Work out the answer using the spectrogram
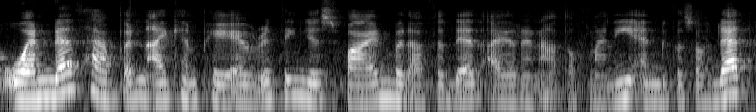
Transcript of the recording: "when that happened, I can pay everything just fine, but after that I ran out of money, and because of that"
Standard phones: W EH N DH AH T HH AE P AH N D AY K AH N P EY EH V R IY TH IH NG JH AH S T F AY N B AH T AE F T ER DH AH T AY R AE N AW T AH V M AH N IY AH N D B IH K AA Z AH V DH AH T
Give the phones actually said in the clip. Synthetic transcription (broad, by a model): W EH N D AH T HH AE P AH N AY K AH N P EY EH V R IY T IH NG JH AH S T F AY N B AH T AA F T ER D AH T AY R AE N AW T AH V M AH N IY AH N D B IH K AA S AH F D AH T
